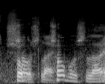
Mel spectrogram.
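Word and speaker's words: Szoboszlai: Das ist, und da sind wir wieder bei der Personale Csoboszlai. Mhm. Richtig ausgesprochen? – Csoboszlai.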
